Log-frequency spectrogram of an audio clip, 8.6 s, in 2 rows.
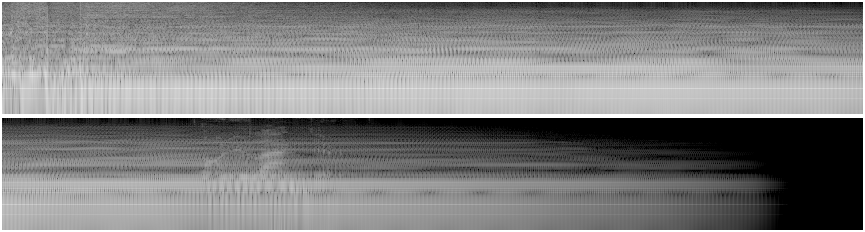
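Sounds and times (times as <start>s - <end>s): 
big and bold pop punk rock music: 0.0s - 6.6s.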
